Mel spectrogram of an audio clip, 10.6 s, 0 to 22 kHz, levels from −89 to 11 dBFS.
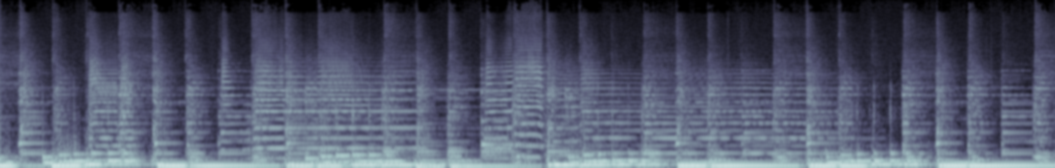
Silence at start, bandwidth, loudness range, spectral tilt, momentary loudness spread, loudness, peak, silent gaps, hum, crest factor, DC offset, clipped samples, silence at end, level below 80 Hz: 0 s; 8 kHz; 2 LU; -7 dB/octave; 6 LU; -11 LUFS; 0 dBFS; none; none; 8 dB; under 0.1%; 0.3%; 0 s; -10 dBFS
